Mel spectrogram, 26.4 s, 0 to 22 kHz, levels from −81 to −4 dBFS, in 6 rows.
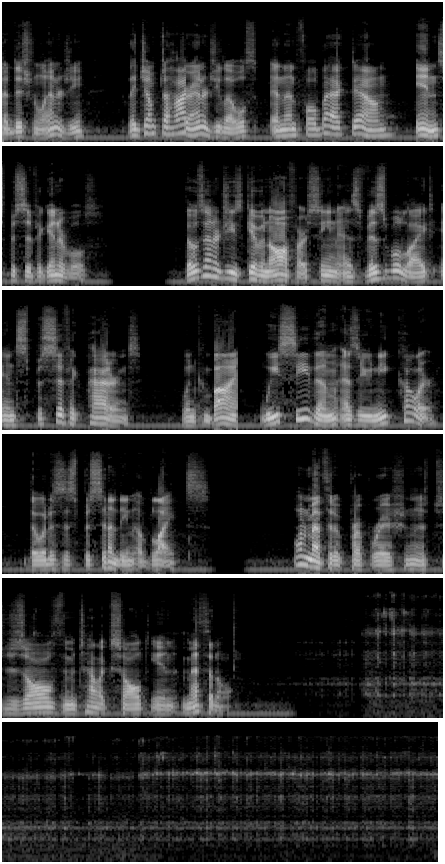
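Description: Brief bursts of damaged data in a compressed stream occur at 11.15 s, 14.26 s, and from 19.07 to 19.09 s. Corrupted frames throw the decoder out of sync, producing a chirp, squawk, click or short hole.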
